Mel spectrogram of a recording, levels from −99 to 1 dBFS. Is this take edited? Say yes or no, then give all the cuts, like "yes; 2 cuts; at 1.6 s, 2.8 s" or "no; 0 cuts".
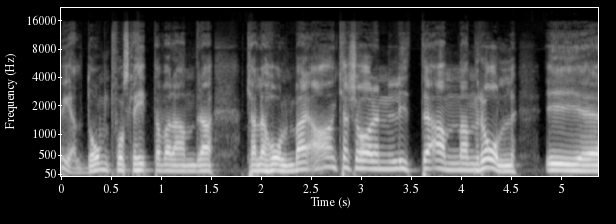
no; 0 cuts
